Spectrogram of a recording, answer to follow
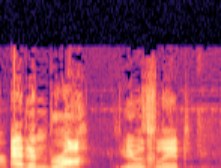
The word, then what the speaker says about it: Edinburgh: I'm actually from Edinburgh. Zo spreek je dit uit. Je spreekt het niet als Edinburgh. Het is Edinburgh.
